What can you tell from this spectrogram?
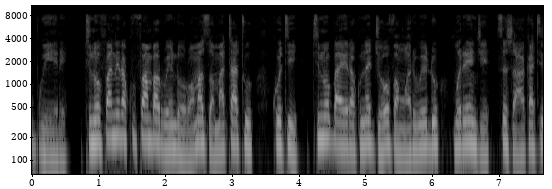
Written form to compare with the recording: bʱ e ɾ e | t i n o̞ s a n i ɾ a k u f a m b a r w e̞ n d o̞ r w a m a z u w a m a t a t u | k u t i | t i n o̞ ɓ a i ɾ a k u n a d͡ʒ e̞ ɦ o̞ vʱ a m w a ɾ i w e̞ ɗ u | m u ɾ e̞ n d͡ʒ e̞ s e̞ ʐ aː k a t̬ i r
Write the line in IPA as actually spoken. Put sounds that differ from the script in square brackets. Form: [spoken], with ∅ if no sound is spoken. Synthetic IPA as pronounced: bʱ e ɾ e | t i n o̞ [f] a n i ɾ a k u f a m b a r w e̞ n d o̞ r w a m a z u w a m a t a t u | k u t i | t i n o̞ ɓ a i ɾ a k u n a d͡ʒ e̞ ɦ o̞ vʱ a m w a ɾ i w e̞ ɗ u | m u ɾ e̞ n d͡ʒ e̞ s e̞ ʐ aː k a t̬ i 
